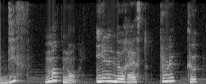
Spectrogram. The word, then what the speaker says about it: plus: Dans ce cas-là, très spécifique, vous ne prononcez pas le S du mot plus. Autre exemple, au début, ils étaient 10, maintenant, il ne reste plus que 2 joueurs.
